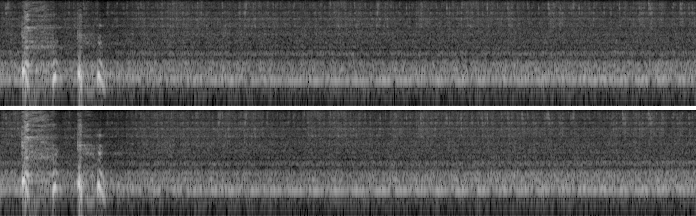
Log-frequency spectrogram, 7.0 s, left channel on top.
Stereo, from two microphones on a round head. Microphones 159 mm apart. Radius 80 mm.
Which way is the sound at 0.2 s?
30° right (ahead or behind).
